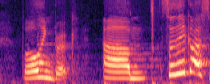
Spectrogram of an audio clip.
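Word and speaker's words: Bolingbrook: video happening there uh help me pronounce this right is it balling Brooking Bowling Brook thank you Bowling Brook um so they got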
